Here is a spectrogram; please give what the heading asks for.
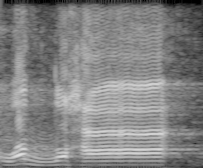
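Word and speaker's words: والضحى: Jelas sama dengan dammah ya ketemu wau u panjang sama dengan kasrah ketemu ya i tapi alif tidak menerima apa harakat karena itu dibacanya wadduha paham baik aslinya ada kasrahnya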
